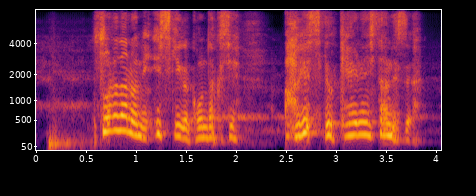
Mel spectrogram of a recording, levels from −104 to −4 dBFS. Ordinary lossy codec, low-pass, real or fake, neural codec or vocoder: none; none; fake; codec, 16 kHz, 4 kbps, X-Codec, WavLM features, trained on Multilingual LibriSpeech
